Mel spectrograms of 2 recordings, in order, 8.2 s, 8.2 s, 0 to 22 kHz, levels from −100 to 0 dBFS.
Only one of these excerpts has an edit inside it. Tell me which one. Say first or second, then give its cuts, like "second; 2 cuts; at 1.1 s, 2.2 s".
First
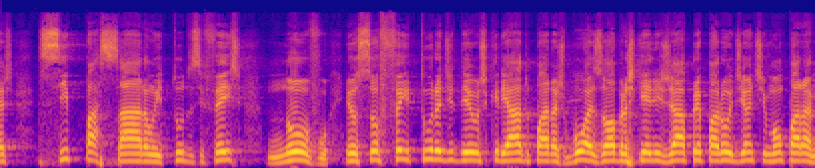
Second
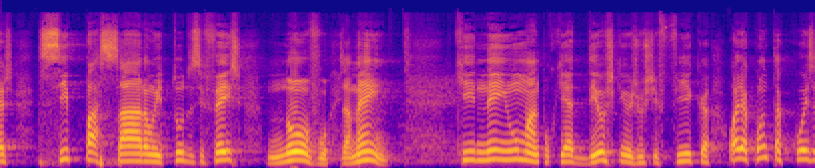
second; 2 cuts; at 3.4 s, 5.4 s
